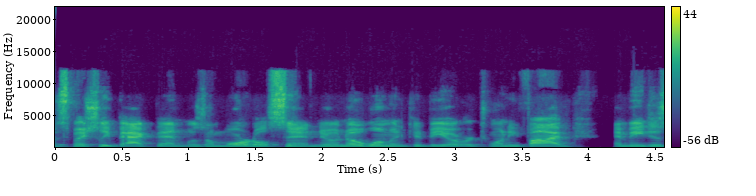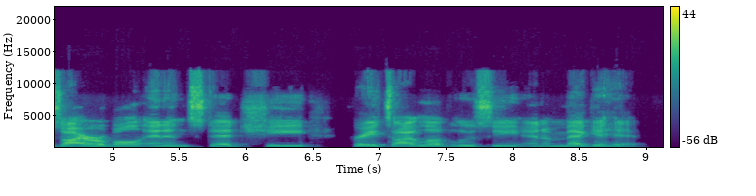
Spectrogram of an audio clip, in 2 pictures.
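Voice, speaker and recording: A man, a psychic medium, hosting a call-in show and speaking emphatically in a lively storytelling way. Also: mid-range voice. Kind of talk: call-in radio show chat.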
